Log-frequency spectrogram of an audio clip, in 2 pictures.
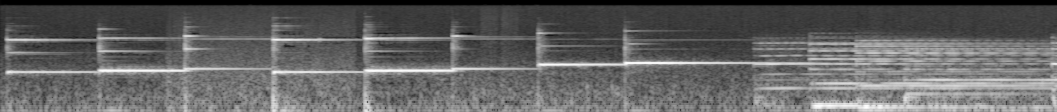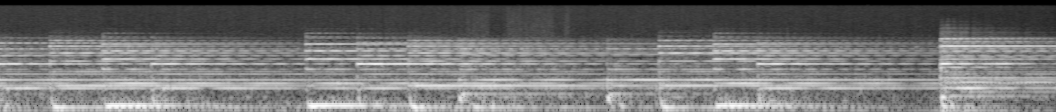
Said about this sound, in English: That Westminster chime harks back to the Dutch colonial days.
